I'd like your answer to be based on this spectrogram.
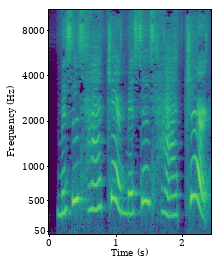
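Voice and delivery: put-on high, eager girl's call. A narrator's reading. Girl calling to her friend's mother, high-pitched calling. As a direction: call her name out high, stretching the second one. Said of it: "Sheila called".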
